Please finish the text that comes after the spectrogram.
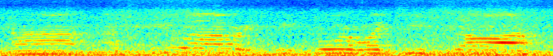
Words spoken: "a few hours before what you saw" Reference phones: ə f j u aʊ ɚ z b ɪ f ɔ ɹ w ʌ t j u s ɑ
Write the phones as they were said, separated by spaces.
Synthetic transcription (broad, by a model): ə f j u aʊ ɚ z b ɪ f ɔ ɹ w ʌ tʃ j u s ɑ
